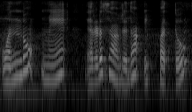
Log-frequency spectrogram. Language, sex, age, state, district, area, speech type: Kannada, female, 18-30, Karnataka, Chitradurga, rural, spontaneous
